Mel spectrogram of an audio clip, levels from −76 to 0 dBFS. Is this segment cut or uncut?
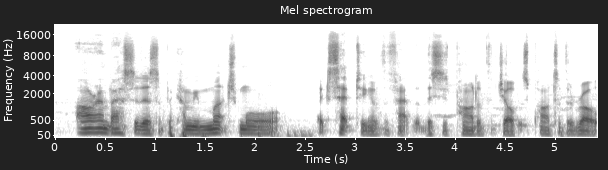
uncut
